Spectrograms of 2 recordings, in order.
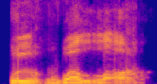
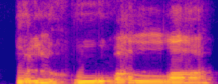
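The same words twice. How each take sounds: First: Said in the usual way. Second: "qul huwallah" with the "hu" stretched; over-lengthened vowels. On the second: Shown as a demonstration. Teacher shows the forbidden reading, "qul huwallah" too long. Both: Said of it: "jangan dibaca qul huwallah".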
